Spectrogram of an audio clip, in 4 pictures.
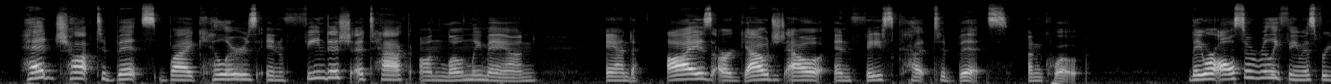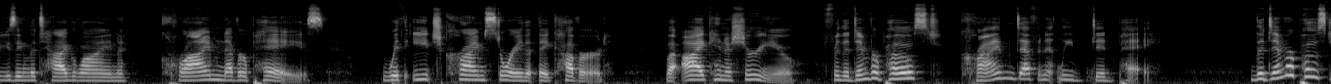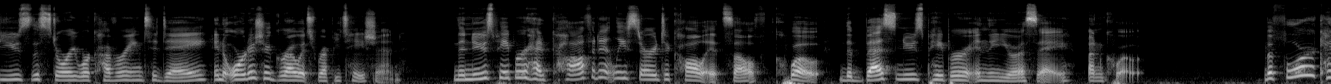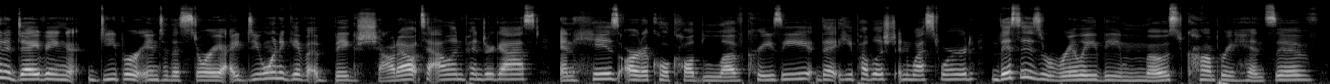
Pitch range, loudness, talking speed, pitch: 190-240 Hz, -23 LUFS, 140 wpm, 215 Hz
